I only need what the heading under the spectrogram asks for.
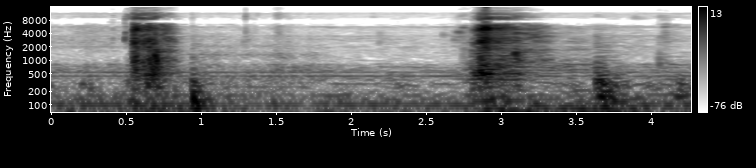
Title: Gosha is Sneezing : Big Floppa #caracal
